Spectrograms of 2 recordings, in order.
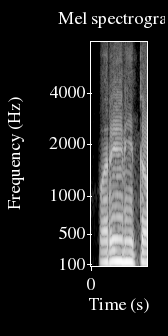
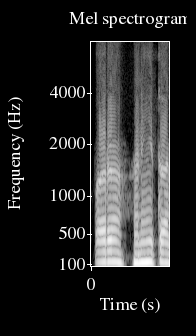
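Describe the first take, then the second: First: परिणीता said as "pari-neeta", with no h; the correct form परिणीता, "pari-neeta"; correct pronunciation. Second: परहणिता said as "par-hanita", with an extra h sound; the incorrect form परहणिता, "par-hanita"; wrong pronunciation. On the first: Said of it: "परिणीता होता है". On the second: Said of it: "परहणिता नहीं होता". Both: Shown as a demonstration.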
